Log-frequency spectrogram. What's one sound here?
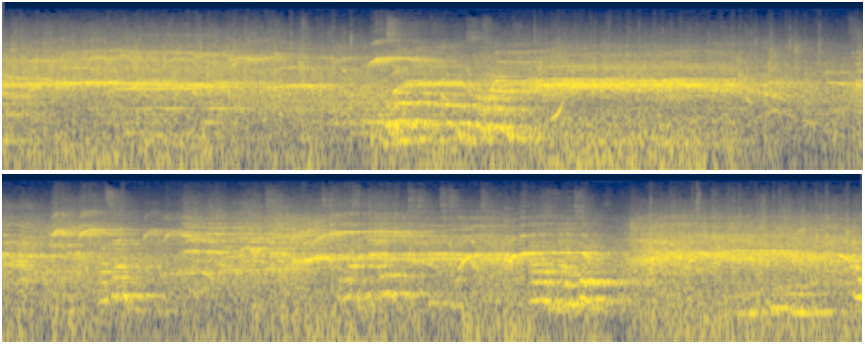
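A live band plays loudly in an echoing hall.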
